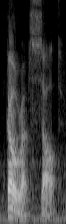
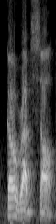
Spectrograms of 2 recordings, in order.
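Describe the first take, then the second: First: Slow spat-out defiance. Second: Slow, loud defiant yell, higher; a kid's slow defiant holler. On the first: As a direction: spit the words on the way out. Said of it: "he spat". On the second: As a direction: shout it back slowly through the door. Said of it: "I yelled". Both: A narrator's reading.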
